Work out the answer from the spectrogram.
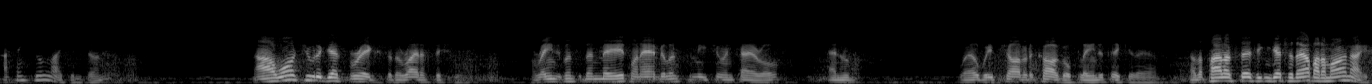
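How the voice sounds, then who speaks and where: An actor playing an earnest, persuasive chaplain with a measured manner, in 1940s radio style. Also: male voice, medium pitch, lively intonation, lightly acted. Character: earnest, persuasive male chaplain arranging a mission. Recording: tinny, hissy 1940s radio recording.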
